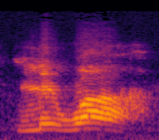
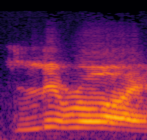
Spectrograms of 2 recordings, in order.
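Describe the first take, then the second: First: The name is said with a French pronunciation. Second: The name is said with an English pronunciation. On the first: This is the strictly correct original form. "really want to get technical and, and French with it" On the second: This is how the band prefers it said. "we like to pronounce it Leroy"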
